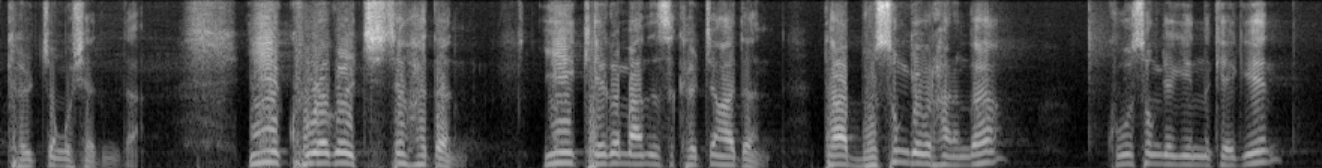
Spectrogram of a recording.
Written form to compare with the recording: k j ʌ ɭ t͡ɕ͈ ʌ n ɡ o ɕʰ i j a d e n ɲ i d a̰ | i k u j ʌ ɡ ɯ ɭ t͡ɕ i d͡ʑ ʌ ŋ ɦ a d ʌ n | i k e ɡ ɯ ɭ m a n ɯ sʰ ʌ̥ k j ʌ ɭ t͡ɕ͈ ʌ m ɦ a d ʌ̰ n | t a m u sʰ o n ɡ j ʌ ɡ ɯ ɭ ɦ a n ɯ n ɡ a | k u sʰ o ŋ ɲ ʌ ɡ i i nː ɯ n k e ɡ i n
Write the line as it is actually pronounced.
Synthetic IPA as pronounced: k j ʌ ɭ t͡ɕ͈ ʌ ŋ ɡ o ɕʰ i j a d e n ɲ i d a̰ | i k u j ʌ ɡ ɯ ɭ t͡ɕ i d͡ʑ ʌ ŋ ɦ a d ʌ n | i k e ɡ ɯ ɭ m a n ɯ sʰ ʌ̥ k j ʌ ɭ t͡ɕ͈ ʌ ŋ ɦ a d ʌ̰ n | t a m u sʰ o ŋ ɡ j ʌ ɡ ɯ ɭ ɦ a n ɯ n ɡ a | k u sʰ o ŋ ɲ ʌ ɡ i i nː ɯ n k e ɡ i n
